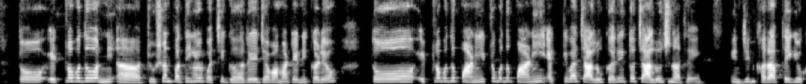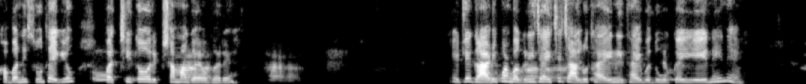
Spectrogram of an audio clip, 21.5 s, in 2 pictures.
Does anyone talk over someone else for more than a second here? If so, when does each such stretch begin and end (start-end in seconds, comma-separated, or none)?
17.2-18.8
